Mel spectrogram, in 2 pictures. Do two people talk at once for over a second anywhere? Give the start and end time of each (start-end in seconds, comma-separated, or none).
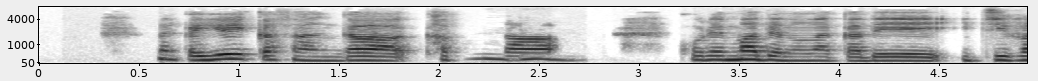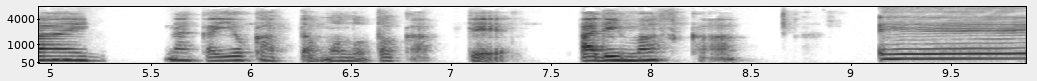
none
